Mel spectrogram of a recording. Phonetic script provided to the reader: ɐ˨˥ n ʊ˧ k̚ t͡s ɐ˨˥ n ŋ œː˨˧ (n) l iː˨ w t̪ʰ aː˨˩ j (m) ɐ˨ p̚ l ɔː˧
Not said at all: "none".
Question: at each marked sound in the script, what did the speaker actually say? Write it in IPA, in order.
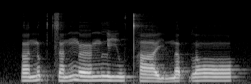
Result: ŋ, n̪

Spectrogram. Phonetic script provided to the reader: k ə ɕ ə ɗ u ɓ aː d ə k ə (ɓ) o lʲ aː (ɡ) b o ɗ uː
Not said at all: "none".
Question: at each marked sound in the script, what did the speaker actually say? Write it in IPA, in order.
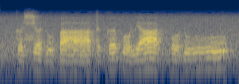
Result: ɓ, ɡ

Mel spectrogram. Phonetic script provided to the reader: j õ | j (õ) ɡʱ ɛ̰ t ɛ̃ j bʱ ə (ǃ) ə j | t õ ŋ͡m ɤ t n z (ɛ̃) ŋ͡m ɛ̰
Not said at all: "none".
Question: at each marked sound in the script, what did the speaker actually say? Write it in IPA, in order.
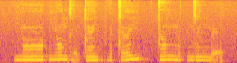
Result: õ, t, ə̃

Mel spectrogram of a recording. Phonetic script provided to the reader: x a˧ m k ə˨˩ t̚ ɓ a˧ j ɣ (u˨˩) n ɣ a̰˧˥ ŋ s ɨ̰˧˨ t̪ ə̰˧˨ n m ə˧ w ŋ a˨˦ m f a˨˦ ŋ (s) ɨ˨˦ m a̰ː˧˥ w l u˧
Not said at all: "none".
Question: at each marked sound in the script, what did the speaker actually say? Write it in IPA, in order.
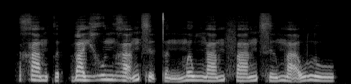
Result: u˧, s

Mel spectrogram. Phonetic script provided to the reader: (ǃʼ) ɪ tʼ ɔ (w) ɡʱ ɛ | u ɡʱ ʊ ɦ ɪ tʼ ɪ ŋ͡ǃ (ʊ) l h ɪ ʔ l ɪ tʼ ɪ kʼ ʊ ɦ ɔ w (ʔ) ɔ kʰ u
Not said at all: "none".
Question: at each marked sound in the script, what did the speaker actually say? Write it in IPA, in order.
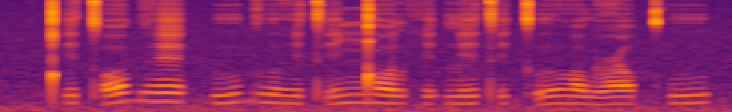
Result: ǃʼ, none, ɔ, ʕ

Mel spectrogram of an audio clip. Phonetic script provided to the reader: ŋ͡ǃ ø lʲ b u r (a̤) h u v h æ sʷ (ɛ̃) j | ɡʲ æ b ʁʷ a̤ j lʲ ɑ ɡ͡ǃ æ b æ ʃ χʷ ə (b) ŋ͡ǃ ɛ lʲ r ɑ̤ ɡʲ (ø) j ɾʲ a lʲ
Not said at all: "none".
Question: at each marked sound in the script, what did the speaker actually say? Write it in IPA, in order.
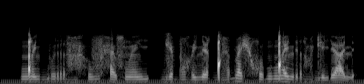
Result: a̤, ɛ̃, b, ɛ

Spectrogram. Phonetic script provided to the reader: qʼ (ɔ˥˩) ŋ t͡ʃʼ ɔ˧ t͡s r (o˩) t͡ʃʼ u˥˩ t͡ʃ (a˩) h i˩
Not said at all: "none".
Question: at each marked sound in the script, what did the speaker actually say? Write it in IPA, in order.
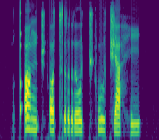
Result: ɔ˥˩, o˩˥, a˩

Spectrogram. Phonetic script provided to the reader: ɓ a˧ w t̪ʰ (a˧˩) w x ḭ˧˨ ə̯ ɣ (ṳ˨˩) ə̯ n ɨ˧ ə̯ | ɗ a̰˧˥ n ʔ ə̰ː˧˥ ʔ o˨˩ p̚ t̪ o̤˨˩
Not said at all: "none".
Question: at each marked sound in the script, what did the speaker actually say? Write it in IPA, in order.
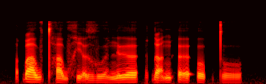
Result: a˧˩, ṳ˨˩

